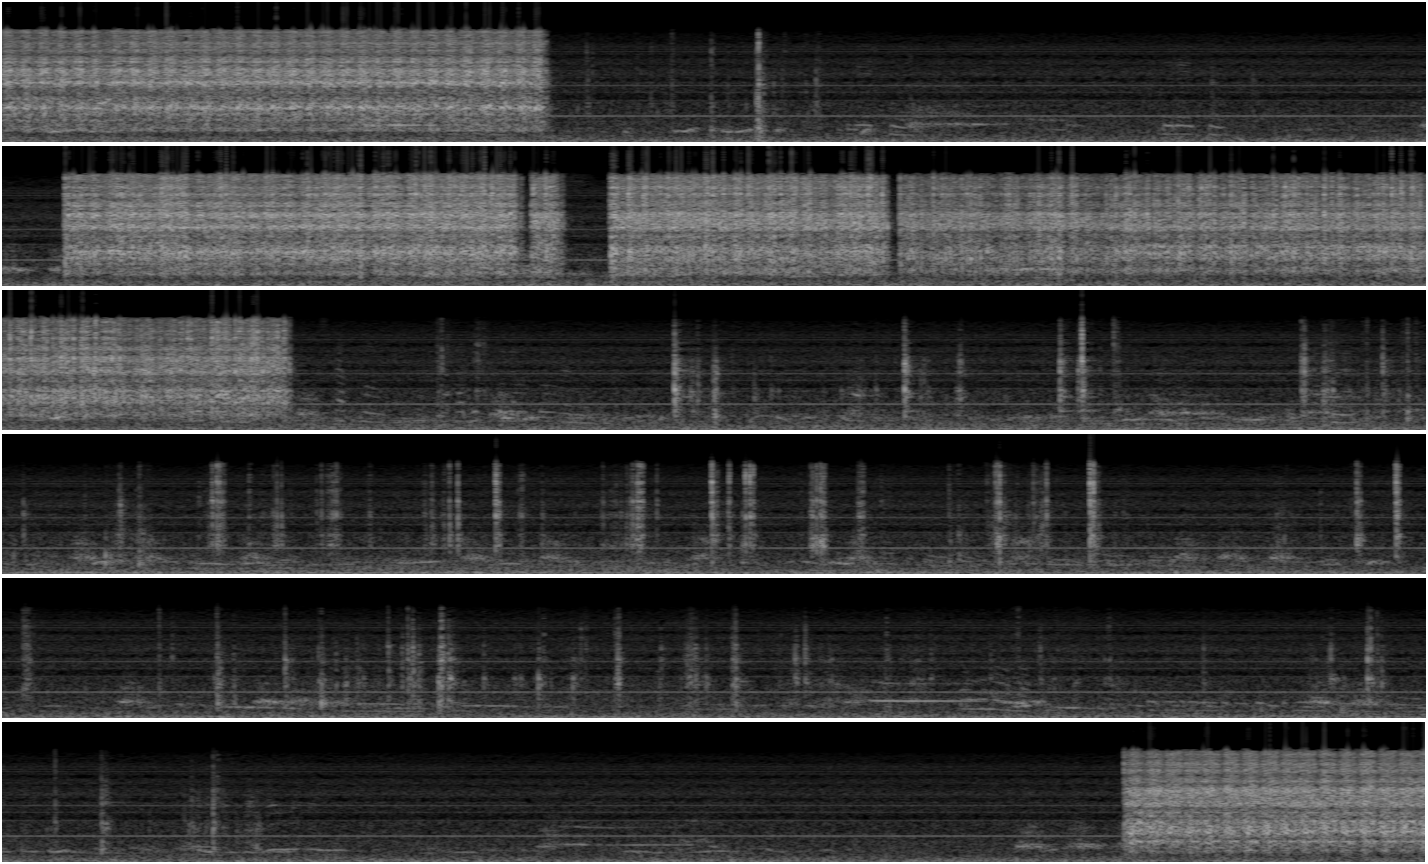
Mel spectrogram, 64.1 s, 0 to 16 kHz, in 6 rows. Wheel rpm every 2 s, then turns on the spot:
80, 90, 10, 0, 0, 30, 90, 60, 80, 60, 60, 40, 0, 0, 0, 0, 0, 0, 0, 0, 0, 0, 0, 0, 0, 0, 0, 0, 0, 0, 10, 60.
18-24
